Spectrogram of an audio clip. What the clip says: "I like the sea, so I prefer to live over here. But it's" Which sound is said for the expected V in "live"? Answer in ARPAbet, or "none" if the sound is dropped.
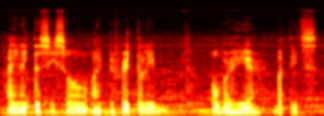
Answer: none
